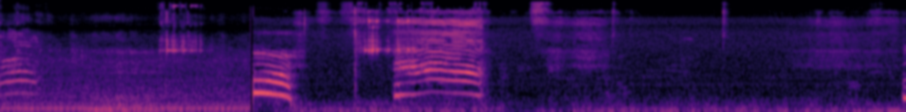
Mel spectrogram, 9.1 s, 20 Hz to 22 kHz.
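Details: Female kitten, aged 16 weeks to 11 months, gives two clear meows: a short sharp rising-falling one, then a longer high wavering one about a second later. Quiet room noise between them.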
